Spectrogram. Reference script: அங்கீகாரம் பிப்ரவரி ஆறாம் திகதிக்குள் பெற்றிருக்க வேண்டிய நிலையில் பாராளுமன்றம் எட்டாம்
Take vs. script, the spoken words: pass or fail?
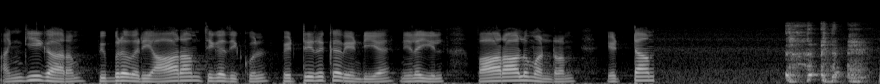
pass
